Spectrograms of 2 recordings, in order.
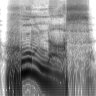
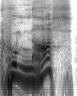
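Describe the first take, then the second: First: "humnos" slow, with a long stressed "hum"; correct stress. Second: "humnos" with the weight moved onto "nos"; wrong stress. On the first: Teacher correcting the accent, first syllable stressed. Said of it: "but humnos". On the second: Teacher showing how not to say it, final syllable stressed. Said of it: "Not humnos". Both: Shown as a demonstration.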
